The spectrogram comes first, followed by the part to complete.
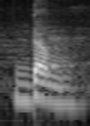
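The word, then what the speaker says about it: dumb: climb next word है डी य एम बी इसको क्या पढ़ा जाएगा डम क्या पढ़ा जाएगा डम जिसका मतलब होता है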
